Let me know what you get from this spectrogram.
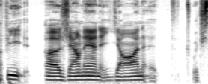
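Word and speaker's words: Yan: Jessica andrage versus soundman Yawn is how they say it now andraj 24 and 10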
